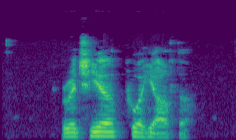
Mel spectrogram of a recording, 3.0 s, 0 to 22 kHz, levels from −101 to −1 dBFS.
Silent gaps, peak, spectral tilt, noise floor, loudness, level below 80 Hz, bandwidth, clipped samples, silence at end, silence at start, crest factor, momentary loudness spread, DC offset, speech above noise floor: none; -6 dBFS; -4 dB/octave; -78 dBFS; -22 LUFS; -66 dBFS; 8 kHz; under 0.1%; 0.6 s; 0.8 s; 20 dB; 18 LU; under 0.1%; 55 dB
